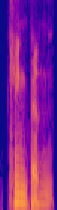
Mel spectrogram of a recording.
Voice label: "kingpin", American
